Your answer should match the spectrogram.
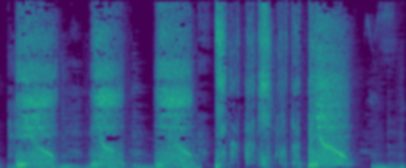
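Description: Beatboxer blowing air out through the mouth in about five short, breathy bursts, several carrying a whistle that falls in pitch. These are demonstrations of the poh snare beatbox effect.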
